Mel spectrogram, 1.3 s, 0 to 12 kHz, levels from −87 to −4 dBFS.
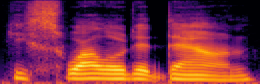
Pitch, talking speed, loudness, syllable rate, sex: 140 Hz, 185 wpm, -15 LUFS, 5.0 syllables/s, female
